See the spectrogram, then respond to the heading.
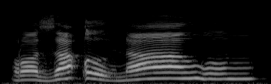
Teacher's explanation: یہ قاف موٹا بھی ہے اس میں قلقلہ بھی ہوگا. · قاف جب یہ ساکن ہو تو آپ نے اس میں قلقلہ کرنا ہے.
